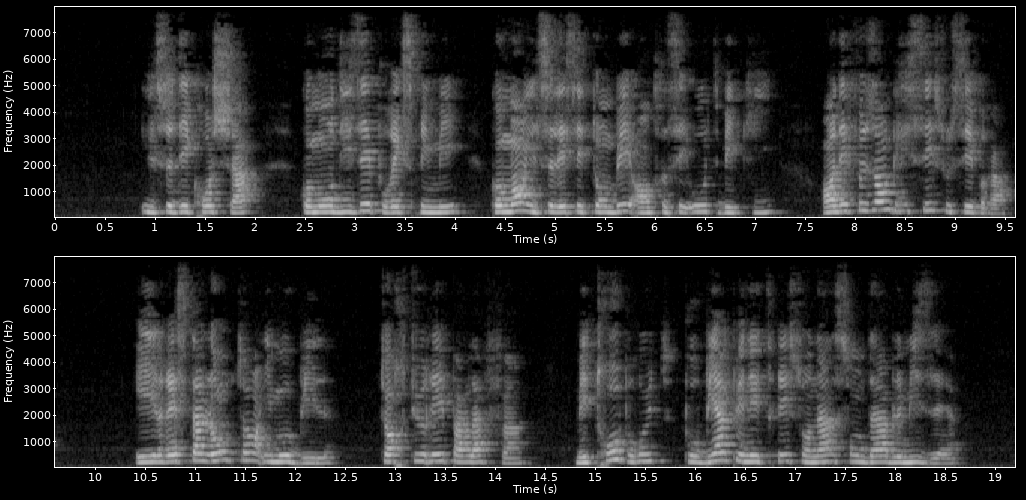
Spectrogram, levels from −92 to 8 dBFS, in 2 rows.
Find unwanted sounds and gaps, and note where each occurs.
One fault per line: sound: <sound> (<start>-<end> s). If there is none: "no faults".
no faults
